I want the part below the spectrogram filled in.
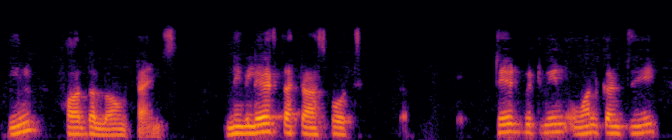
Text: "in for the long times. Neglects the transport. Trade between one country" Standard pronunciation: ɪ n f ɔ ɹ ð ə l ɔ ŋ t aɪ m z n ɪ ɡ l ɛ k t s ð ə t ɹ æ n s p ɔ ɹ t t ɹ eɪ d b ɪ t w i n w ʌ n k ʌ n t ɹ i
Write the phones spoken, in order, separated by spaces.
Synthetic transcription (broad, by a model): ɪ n f ɔ ɹ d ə l ɔ ŋ t aɪ m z n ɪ ɡ l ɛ t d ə t ɹ æ n s p ɔ ɹ t t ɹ eɪ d b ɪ t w i n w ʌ n k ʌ n t ɹ i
